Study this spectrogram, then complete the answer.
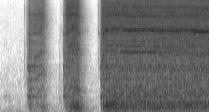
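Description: A power drill whirs in two short bursts, then runs continuously as it bores into material, loud and close.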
